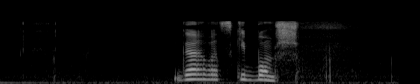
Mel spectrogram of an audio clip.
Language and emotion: Russian, neutral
